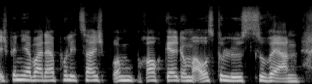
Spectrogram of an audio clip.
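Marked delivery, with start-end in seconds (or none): none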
